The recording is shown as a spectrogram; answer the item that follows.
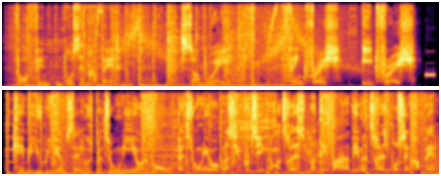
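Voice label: Danish commercial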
